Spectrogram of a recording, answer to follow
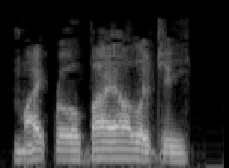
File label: "microbiology", English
